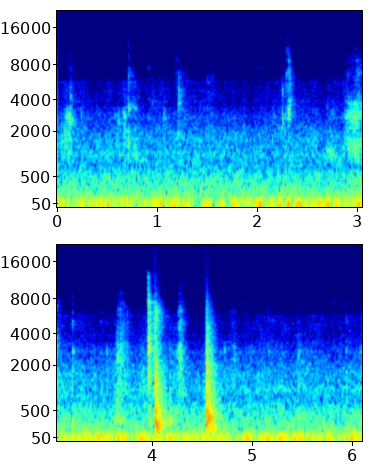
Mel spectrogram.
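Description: A person chewing a mouthful of fried pork belly close to the microphone: scattered wet mouth clicks, the two loudest about four and four and a half seconds in, over a steady low hum.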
